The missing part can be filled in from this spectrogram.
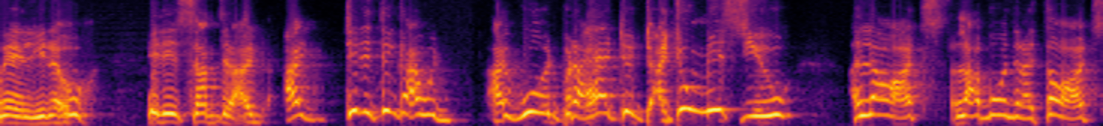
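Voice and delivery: put-on very high parrot voice with Irish accent. Playing a pirate's parrot talking to him, in an Irish Dobby voice. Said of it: "your parrot voice is just Irish Dobby".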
